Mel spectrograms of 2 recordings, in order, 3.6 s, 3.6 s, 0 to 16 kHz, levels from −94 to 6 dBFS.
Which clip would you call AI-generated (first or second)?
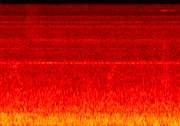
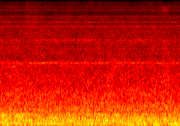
second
